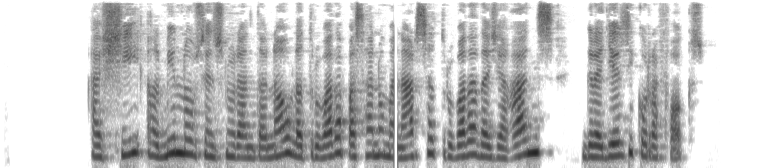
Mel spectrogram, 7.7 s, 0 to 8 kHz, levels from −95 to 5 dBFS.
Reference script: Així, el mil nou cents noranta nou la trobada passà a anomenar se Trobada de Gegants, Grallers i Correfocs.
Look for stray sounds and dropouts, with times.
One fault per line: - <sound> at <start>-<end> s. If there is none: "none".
- dropout at 3.9-4.0 s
